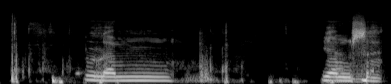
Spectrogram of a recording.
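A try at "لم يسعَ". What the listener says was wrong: Ini ain, bukan mim. Ini ain. Lam yas'a. Dihapus huruf illah yang jadi lam yas'a.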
